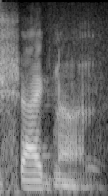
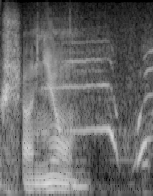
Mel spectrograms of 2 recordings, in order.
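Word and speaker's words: Chagnon: I told him that it was shagnon or chanyeon but they couldn't pronounce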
